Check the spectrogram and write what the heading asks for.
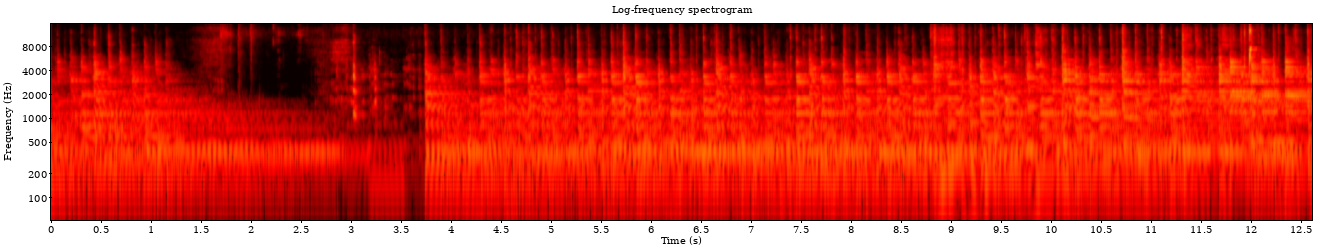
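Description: Nylon-string classical guitar played fingerstyle, plucked with the bare fingers and no pick. A chord rings and fades over the first three seconds or so; then a continuous, grooving line of single notes and chords begins and gets busier toward the end.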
